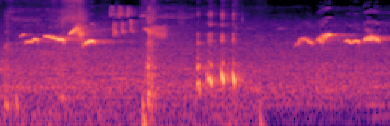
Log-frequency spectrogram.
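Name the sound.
birds chirping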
